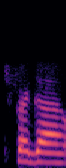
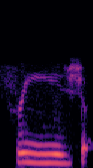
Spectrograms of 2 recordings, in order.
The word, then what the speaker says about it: Frigga: And Frigga is one of those really complicated ones. And I've heard it pronounced Frigga or Frigg or even Frige or Frigia. And I think, again, that depends on location.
